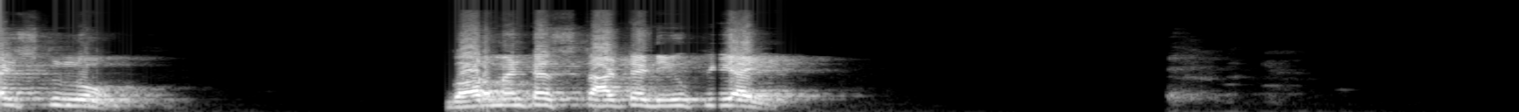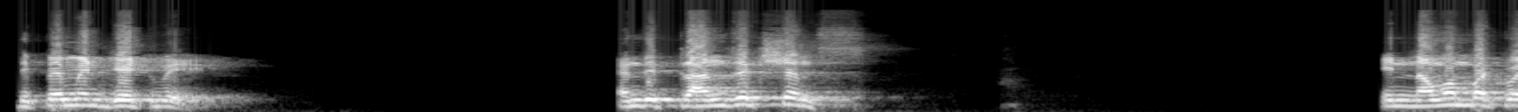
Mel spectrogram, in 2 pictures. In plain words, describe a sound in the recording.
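A middle-aged man speaks slowly and formally into a microphone over loudspeakers, with pauses between phrases.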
